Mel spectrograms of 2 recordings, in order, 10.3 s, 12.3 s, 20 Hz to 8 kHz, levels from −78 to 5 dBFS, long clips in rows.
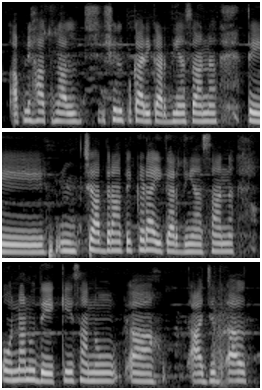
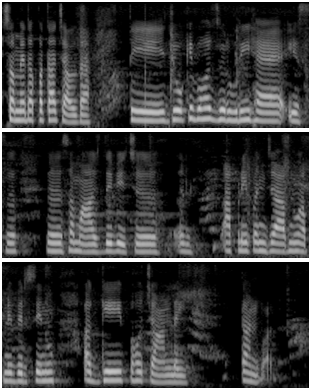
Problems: constant background noise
